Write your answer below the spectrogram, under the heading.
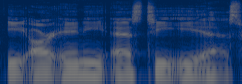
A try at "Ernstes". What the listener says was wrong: Ernstes. Nope. ST. No, everybody thinks it does. I've heard Ernestes, Ernst. No, it is. Yep, pronounce exactly how it's spelled. Ernstes.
